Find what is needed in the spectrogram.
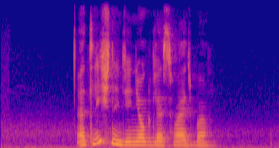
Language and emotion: Russian, positive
